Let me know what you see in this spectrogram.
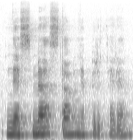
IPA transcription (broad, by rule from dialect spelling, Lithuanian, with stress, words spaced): nʲɛs mʲɛs tɐʊ nʲɛˈpʲrʲɪtɐrʲɛm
